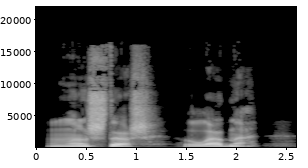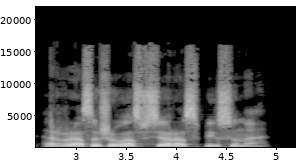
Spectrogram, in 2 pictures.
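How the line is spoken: Through clenched teeth. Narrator (Russian): Ломбард процедил сквозь зубы

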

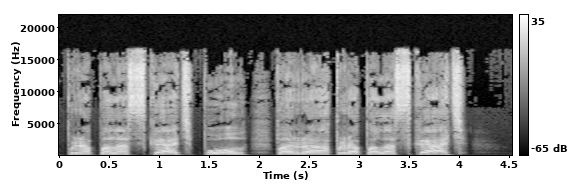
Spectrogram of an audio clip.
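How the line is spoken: Yelling. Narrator (Russian): Он завопил

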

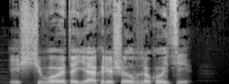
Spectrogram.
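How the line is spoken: Grumbling. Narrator (Russian): проворчал Айзек

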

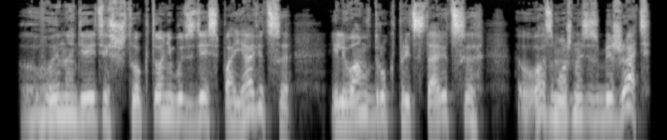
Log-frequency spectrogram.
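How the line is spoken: Trembling voice. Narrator (Russian): говорю я своим новым дрожащим голосом

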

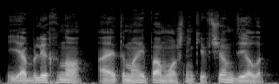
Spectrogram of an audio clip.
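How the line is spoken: Grumbling. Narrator (Russian): Василий, играющий роль депутата Блехно, буркнул

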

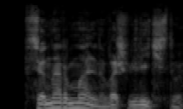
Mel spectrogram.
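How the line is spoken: Snorting. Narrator (Russian): хмыкнул он

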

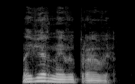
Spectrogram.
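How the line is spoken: Glum agreement. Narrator (Russian): уныло согласилась Сара

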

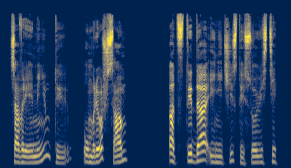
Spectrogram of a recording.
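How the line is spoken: Plain. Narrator (Russian): ответил генерал Лей

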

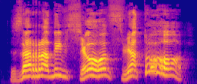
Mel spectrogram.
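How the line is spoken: Shriek. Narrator (Ukrainian): заверещала місіс Візлі

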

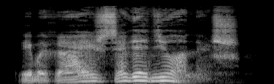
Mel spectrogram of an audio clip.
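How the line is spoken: Creature hissing. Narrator (Russian): прошипело существо

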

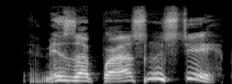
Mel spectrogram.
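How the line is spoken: Roaring torrent. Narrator (Russian): прорычал поток

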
